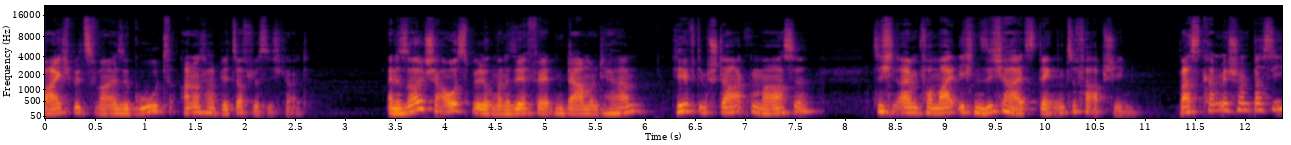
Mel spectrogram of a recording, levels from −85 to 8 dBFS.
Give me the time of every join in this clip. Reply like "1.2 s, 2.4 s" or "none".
none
